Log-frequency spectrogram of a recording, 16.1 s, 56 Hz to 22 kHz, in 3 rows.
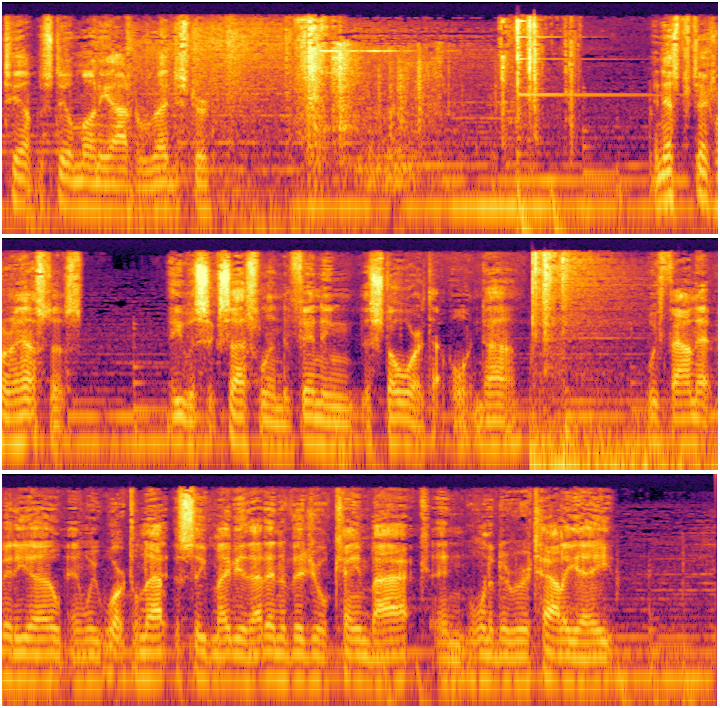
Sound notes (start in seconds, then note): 2.1 register r dings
